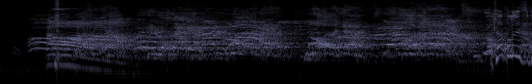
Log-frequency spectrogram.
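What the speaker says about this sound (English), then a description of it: "People are just screaming in the background." Excited group voices shout and yell over one another in a steady, loud background din, with a brief lull near the middle before the clamor resumes.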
